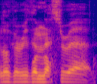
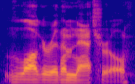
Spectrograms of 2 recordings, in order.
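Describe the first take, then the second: First: It is said with a bad French accent. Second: It is said in the speaker's normal accent.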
